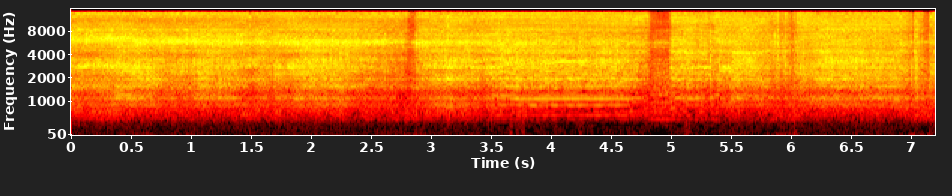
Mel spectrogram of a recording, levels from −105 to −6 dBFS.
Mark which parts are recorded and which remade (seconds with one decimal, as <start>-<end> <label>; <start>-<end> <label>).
0.0-3.5 remade; 3.5-5.4 recorded; 5.4-7.2 remade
